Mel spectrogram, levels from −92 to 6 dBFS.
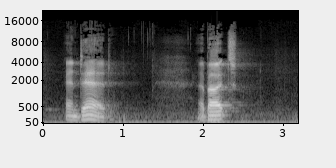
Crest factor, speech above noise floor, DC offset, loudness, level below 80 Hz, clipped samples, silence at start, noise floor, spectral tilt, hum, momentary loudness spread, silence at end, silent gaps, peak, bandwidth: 20 dB; 26 dB; under 0.1%; -17 LUFS; -40 dBFS; under 0.1%; 0.3 s; -43 dBFS; -4 dB/octave; none; 13 LU; 0.7 s; none; 0 dBFS; 15.5 kHz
